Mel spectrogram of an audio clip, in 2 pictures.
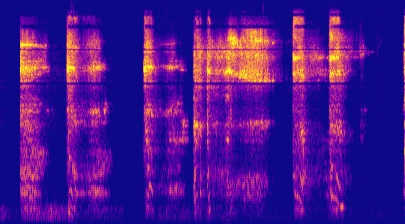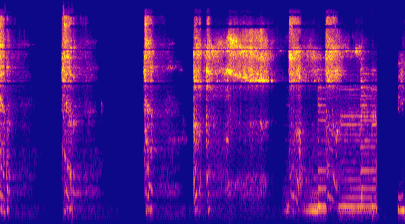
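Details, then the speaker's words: Child with croup (laryngitis, as heard in an emergency setting): repeated harsh barking coughs with high-pitched crowing inspiratory stridor between them, worsening on inspiration; croup barking cough with inspiratory stridor. "esto sí me gustaría que escuchen porque es así asimismo se escucha la laringitis en una urgencia pero ni más ni menos"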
